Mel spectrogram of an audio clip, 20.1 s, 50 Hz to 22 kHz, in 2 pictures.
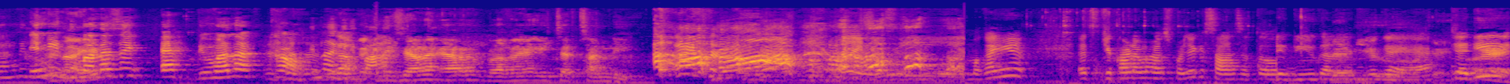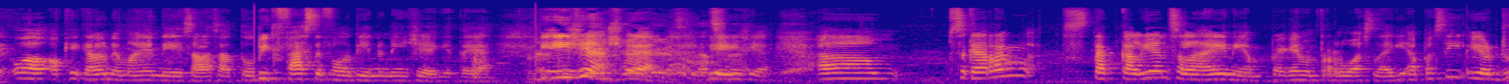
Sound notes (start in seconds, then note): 4.4 laughs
